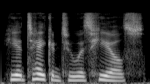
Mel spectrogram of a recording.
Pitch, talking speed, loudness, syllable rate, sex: 200 Hz, 240 wpm, -16 LUFS, 5.1 syllables/s, female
